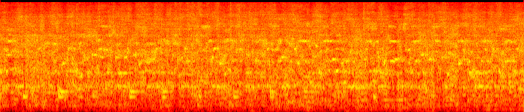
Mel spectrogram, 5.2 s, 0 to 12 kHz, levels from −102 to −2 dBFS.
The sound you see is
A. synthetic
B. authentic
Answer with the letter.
A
